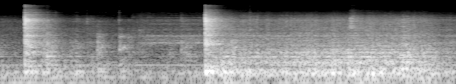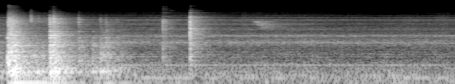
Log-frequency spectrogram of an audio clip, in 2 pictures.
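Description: Gas stove burner being lit with a handheld spark lighter: a sharp click, then about two seconds in the gas catches with a sudden rush of noise that lasts a couple of seconds. A few sharp metal knocks follow, then the burner settles to a faint steady hiss.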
